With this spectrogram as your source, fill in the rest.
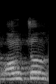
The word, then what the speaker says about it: অঞ্চল: তোমরা যখন অঞ্চল দেখো, স্বাভাবিক দৃষ্টিতে দেখো যে স্বর অ ন চ ল অঞ্চল, কিন্তু দেখো এখানে ইও এর উচ্চারণ কিন্তু হলো না, কি হলো? দন্তের ন উচ্চারণ হয়েছে।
